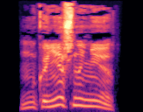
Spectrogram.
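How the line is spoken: Offended declaration. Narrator (Russian): обиженно заявила политически подкованная спарринг-партнер

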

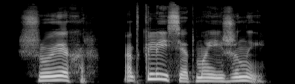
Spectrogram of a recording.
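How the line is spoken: Growl. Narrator (Russian): Снова прорычал Сунир

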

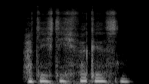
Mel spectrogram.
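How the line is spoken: Whispering. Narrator (German): wandte sie sich flüsternd an den Strauch

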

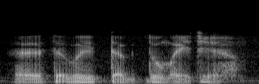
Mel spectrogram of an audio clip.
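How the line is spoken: Grumbling. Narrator (Russian): проворчал Шапейро

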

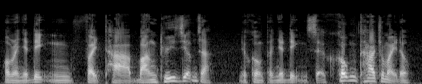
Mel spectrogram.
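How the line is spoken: Threatening. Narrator (Vietnamese): Thạch Bằng nói với giọng đầy uy hiếp

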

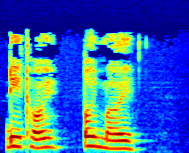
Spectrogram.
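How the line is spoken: Hoarse voice. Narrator (Vietnamese): khàn khàn nói

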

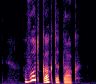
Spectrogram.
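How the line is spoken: Sigh. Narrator (Russian): вздохнула я

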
